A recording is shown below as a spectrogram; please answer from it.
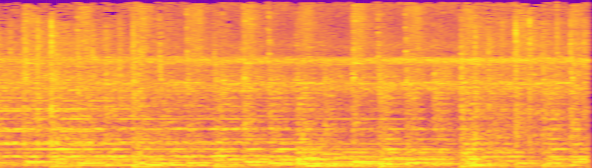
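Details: Dense, dramatic orchestral theme music with heavy low tones fills the whole stretch, and no animal calls can be picked out.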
